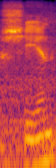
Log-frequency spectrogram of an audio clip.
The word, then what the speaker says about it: Shien: is legendary six samurai shien are she in yeah that's how you say it this card is a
